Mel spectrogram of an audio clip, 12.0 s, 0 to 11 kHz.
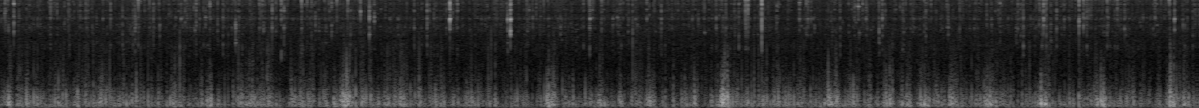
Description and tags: Forge - Coal burning short
Coal burning is a forge, short.
crafts, coal, work, 80bpm, metalwork, forge, furnace, 4bar, tools, blacksmith, field-recording, labor, fireplace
